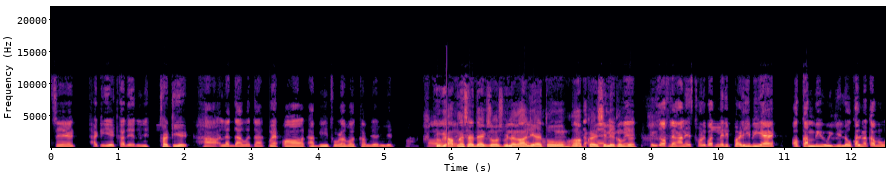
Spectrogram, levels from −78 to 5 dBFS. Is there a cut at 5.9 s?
no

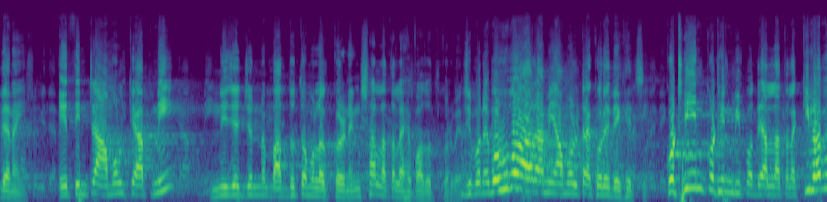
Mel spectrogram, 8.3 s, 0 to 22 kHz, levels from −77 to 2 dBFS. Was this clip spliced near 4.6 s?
yes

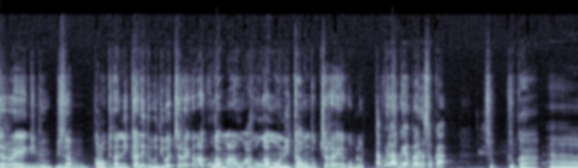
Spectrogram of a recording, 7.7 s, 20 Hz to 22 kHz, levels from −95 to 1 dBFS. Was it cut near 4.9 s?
yes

